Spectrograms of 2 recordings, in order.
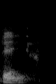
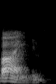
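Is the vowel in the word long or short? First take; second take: short; long. First: The vowel is a short 'i' sound. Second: The vowel is a long 'eye' sound. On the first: It sounds like a basket or recycling bin. The speaker calls it wrong. "and not bin" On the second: It is short for binary. The speaker calls it right. "call it bind"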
